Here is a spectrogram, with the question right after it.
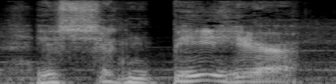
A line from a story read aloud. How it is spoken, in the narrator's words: finally snarled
